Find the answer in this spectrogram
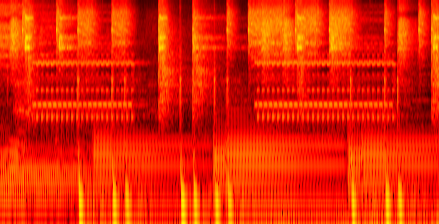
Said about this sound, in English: Then all I do is push number two, let the phone ring, and then I ask for you.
